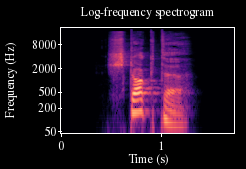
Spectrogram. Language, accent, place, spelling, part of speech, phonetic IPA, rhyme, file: German, Germany, Berlin, stockte, verb, [ˈʃtɔktə], -ɔktə, De-stockte.ogg
- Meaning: inflection of stocken: 1. first/third-person singular preterite 2. first/third-person singular subjunctive II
